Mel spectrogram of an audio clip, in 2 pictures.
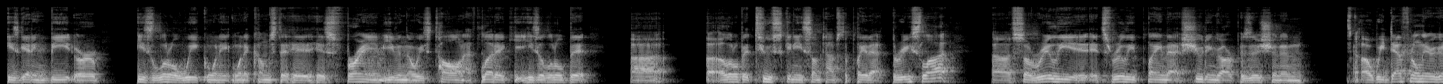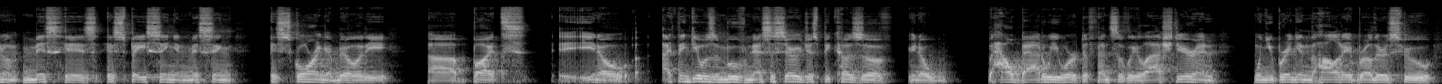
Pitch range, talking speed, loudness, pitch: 100-115 Hz, 205 wpm, -19 LUFS, 105 Hz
